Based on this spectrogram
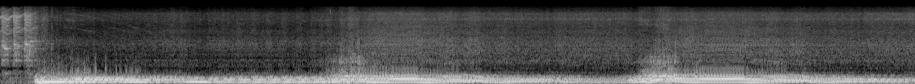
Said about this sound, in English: The Attack is the most aggressive sound and it's badass. If you listen to the beginning of the show, which of course you did, you know how good it sounded on that 5.7 liter Hemi truck. Why don't we just play that clip one more time?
